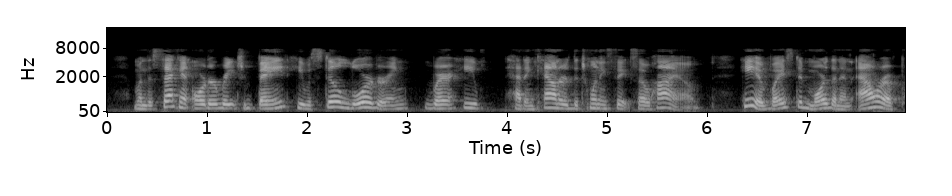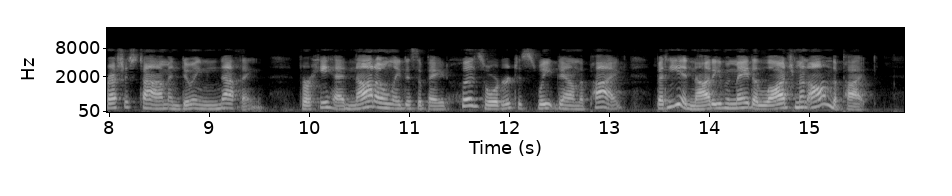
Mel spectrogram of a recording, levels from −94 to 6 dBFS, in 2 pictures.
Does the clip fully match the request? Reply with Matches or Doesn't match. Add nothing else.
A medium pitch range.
Matches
